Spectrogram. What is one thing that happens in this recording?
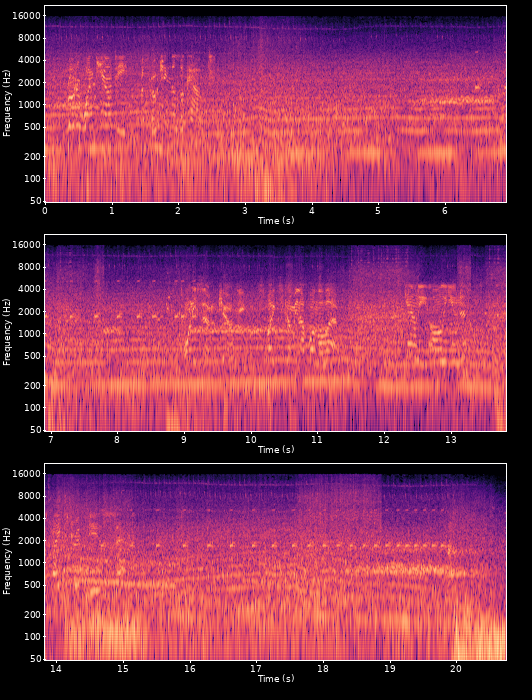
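A game car engine roars steadily and shifts pitch as it speeds up and slows down.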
